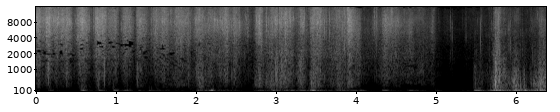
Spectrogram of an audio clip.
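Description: Bubble wrap crinkled and crumpled in the hands close to the microphones, a dense run of small crackles. The sound breaks off into silence for a moment about five seconds in, then starts again louder near the end.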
